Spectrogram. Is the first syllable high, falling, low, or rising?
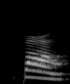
falling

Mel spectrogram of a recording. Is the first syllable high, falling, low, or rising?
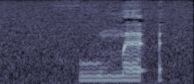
high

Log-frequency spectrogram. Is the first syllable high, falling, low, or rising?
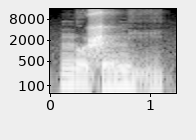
falling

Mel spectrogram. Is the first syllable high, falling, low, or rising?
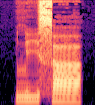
high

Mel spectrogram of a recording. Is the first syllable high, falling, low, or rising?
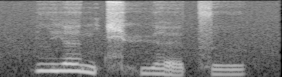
falling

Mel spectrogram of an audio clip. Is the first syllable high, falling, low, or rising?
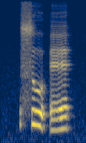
falling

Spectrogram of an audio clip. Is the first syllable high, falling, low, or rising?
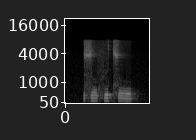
low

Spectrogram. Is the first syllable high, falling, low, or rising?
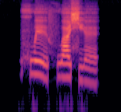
falling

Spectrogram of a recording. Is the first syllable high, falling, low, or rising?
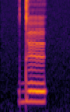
high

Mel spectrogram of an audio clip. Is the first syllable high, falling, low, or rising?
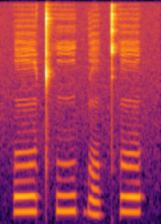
high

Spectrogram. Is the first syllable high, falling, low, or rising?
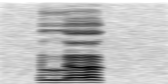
high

